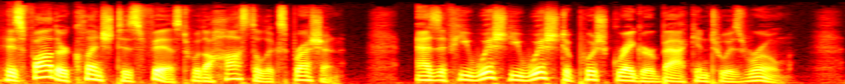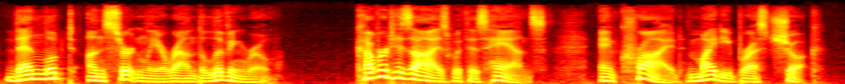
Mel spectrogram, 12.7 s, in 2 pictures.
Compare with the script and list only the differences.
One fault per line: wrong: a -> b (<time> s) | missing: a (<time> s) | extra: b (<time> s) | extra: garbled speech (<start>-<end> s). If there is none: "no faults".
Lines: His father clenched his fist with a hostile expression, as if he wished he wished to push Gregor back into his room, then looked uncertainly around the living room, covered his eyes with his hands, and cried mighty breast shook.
no faults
